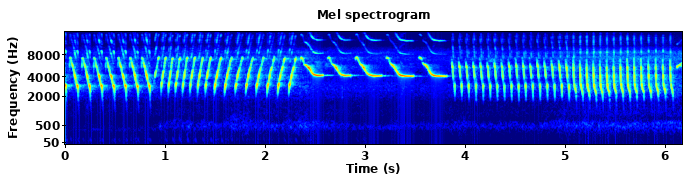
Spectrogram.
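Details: Canary singing a long rolling song, dated 21 April 2022 and played to coax another canary into song: fast trills, then a run of slower clear downward-slurred whistles, then a rapid buzzy roll.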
